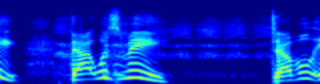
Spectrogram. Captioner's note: chuckling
